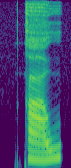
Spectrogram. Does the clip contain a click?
no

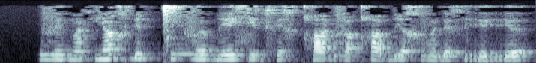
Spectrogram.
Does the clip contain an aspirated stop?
yes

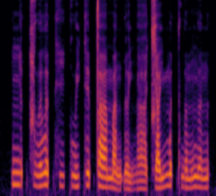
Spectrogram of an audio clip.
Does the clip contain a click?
no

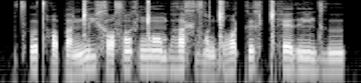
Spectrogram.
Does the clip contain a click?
yes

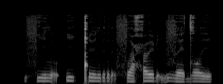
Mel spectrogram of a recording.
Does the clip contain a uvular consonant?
no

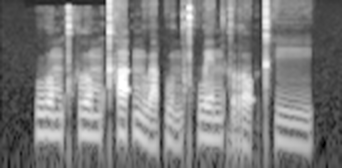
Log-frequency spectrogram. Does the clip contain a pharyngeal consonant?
no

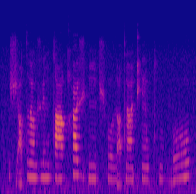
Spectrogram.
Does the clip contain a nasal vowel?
yes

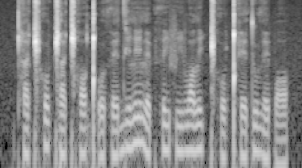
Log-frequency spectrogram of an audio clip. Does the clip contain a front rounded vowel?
no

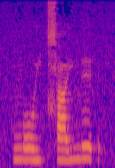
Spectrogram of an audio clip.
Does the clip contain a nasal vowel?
no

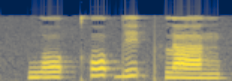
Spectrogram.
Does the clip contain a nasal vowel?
no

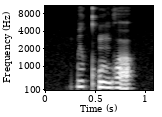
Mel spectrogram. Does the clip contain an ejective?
yes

